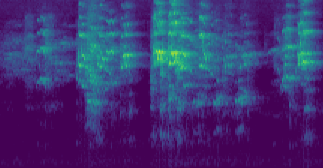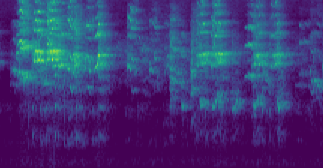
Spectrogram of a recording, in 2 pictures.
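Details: Galahs, pink parrots, calling in the early morning in urban Perth, Western Australia; dense overlapping harsh, screechy bursts come in rapid runs with brief pauses, several birds calling together.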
